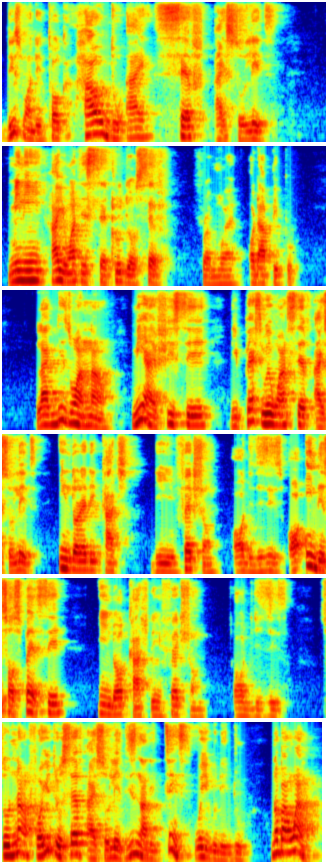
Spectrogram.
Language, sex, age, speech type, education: Nigerian Pidgin, male, 30-45, spontaneous, tertiary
